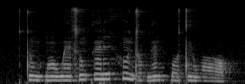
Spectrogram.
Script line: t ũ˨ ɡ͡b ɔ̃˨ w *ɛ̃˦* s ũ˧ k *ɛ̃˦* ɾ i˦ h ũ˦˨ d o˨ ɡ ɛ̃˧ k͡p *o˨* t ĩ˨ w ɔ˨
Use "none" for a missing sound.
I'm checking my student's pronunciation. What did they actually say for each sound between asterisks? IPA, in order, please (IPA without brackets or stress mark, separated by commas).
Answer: ɛ̃˨, ɛ̃˦, o˨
